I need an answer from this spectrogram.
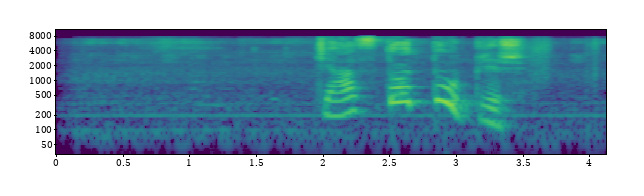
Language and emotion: Russian, neutral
